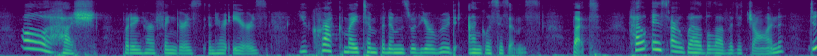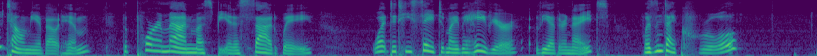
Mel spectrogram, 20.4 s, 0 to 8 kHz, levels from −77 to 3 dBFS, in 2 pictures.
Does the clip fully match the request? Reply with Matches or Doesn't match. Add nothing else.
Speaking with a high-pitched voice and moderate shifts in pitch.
Doesn't match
